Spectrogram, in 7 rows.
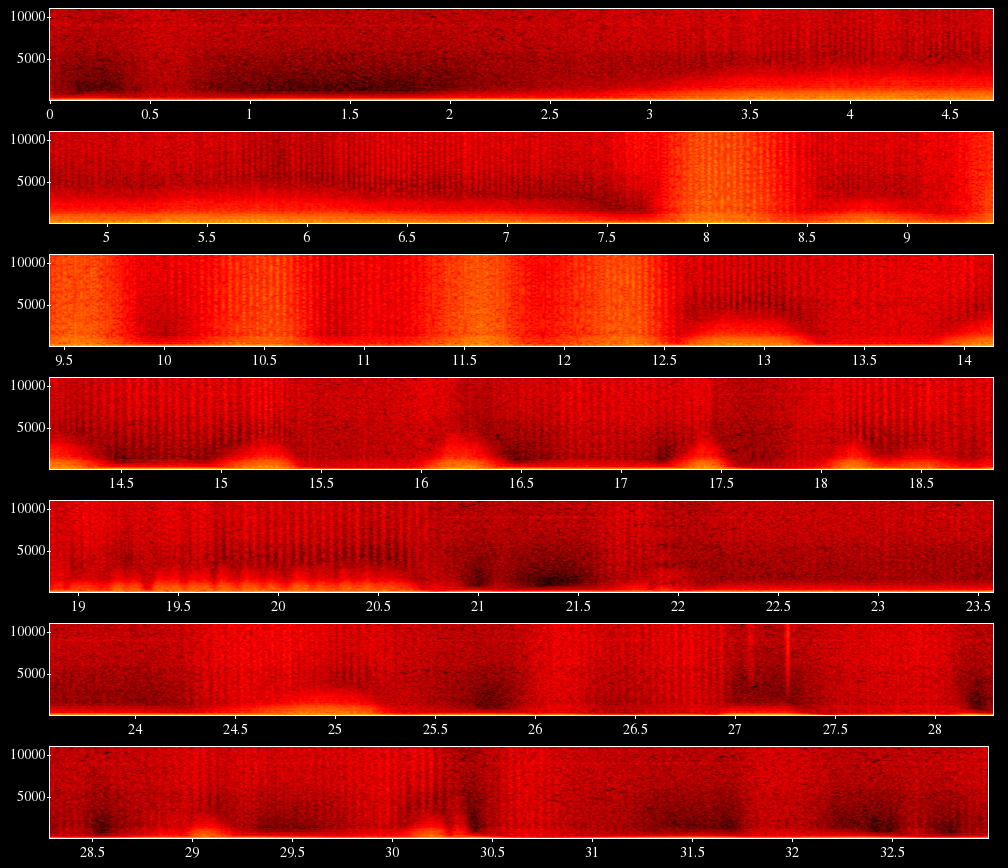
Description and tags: SpaceEngine Running Loop 00
An electric space engine looping sound to be used in sci-fi games, or similar futuristic sounding games. Useful as background noise to emphasize that a large engine, or some other complex device, is currently active.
